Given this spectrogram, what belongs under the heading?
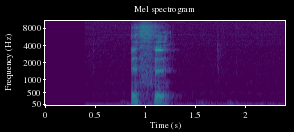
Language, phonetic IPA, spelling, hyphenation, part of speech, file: Bashkir, [ʏ̞ˈfʏ̞], Өфө, Ө‧фө, proper noun, Ba-Өфө.ogg
- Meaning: Ufa (the capital and largest city of Bashkortostan, Russia)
